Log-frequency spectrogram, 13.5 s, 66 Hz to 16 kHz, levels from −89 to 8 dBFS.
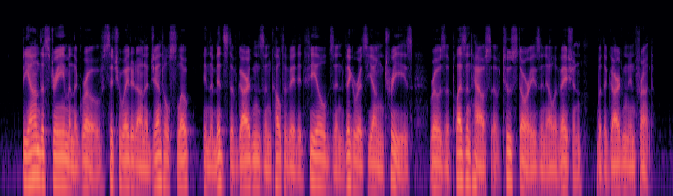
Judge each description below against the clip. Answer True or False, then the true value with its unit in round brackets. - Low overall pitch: True (85 Hz)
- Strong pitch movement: False (4.6 semitones)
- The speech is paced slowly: False (165 wpm)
